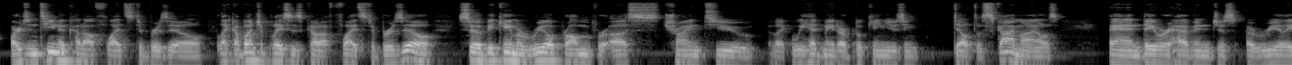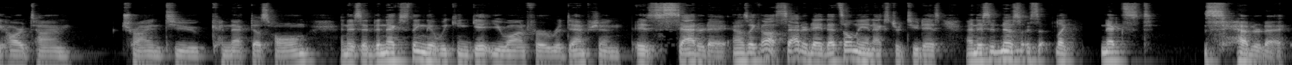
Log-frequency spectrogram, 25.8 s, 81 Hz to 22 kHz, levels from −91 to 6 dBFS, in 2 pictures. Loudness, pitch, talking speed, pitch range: -29 LUFS, 100 Hz, 205 wpm, 95-115 Hz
